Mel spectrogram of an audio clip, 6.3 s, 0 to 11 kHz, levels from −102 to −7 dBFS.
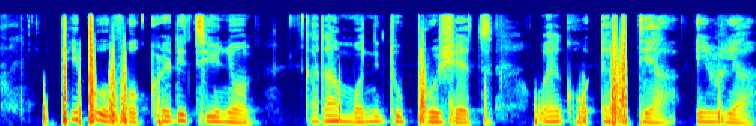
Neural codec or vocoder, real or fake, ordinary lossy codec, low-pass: none; real; none; 7.2 kHz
